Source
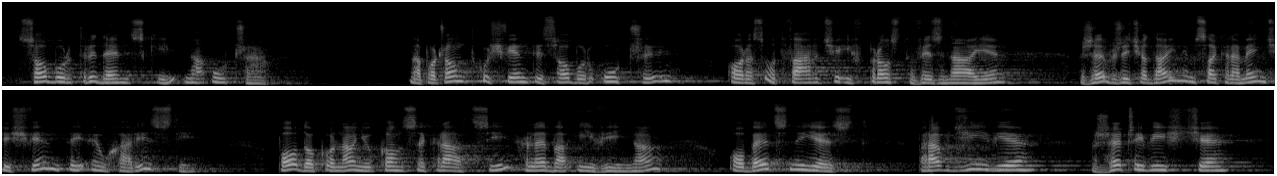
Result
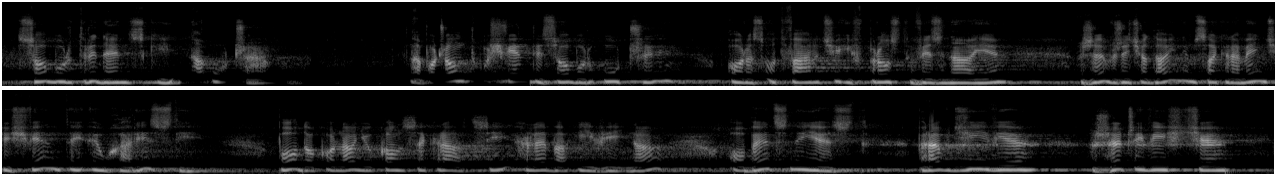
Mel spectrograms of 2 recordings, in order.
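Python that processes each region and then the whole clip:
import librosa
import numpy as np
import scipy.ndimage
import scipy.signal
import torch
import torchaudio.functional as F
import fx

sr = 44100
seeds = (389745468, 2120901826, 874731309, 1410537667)

y = fx.chain(x, sr, fx.peak_eq(hz=170.0, db=-15.0, octaves=0.63),
    fx.filter_lfo_highpass(shape='sine', hz=2.4, low_hz=220.0, high_hz=1800.0, q=1.1), at=(1.78, 5.28))
y = fx.chain(y, sr, fx.highpass(hz=120.0, slope=12),
    fx.peak_eq(hz=1900.0, db=-9.5, octaves=0.21), at=(10.82, 12.07))
y = fx.chain(y, sr, fx.bandpass_edges(low_hz=310.0, high_hz=5900.0),
    fx.air_absorb(metres=170.0),
    fx.band_squash(depth_pct=40), at=(15.73, 20.15))
y = fx.chain(y, sr, fx.highpass(hz=140.0, slope=24),
    fx.small_body(hz=(380.0, 1500.0), ring_ms=40, db=17), at=(21.32, 24.96))
y = scipy.signal.sosfilt(scipy.signal.ellip(3, 1.0, 60, [200.0, 1000.0], 'bandstop', fs=sr, output='sos'), y)
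y = fx.hum_notches(y, sr, base_hz=50, count=3)
y = fx.band_squash(y, sr, depth_pct=40)
y = F.gain(torch.from_numpy(y), 6.0).numpy()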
